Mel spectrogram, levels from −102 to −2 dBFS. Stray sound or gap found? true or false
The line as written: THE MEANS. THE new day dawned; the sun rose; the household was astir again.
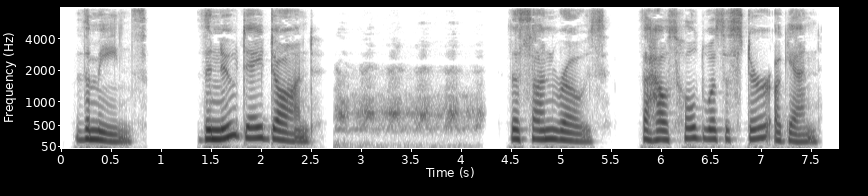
true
